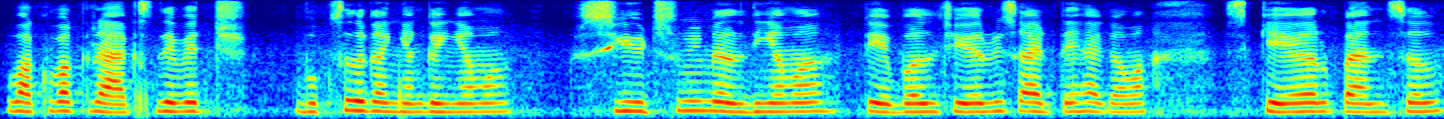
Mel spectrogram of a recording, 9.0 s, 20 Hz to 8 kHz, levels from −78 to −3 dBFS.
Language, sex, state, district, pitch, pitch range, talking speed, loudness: Punjabi, female, Punjab, Kapurthala, 220 Hz, 210-225 Hz, 155 wpm, -18 LUFS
